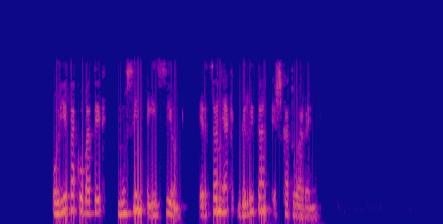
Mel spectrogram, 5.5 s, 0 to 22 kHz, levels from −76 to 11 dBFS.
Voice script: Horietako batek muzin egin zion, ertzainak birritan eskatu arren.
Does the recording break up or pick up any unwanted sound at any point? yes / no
no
